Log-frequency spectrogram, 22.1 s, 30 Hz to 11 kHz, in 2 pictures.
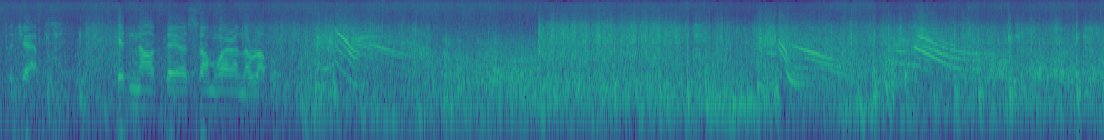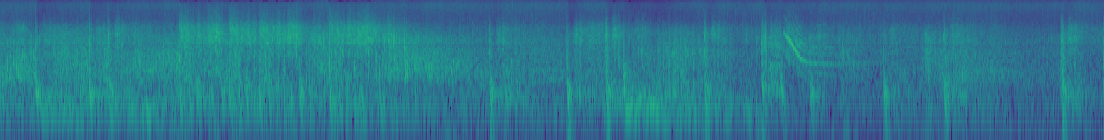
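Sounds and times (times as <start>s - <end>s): explosions: 0.1s - 22.0s
rifle and machine-gun fire: 2.3s - 22.0s
falling whistling whines: 3.2s - 4.4s.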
